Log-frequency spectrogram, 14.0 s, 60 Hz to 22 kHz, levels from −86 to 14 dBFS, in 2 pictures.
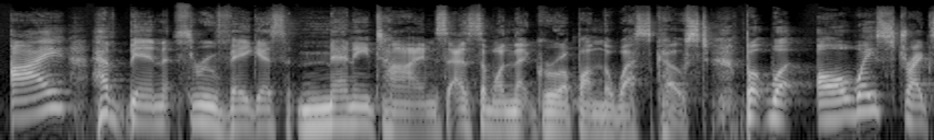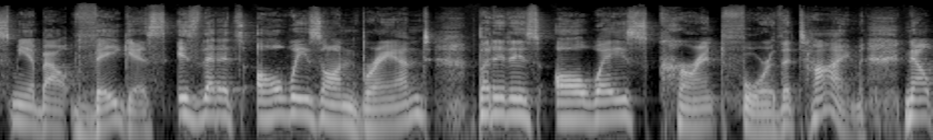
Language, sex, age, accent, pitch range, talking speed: English, male, 30-49, American, 125-170 Hz, 165 wpm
